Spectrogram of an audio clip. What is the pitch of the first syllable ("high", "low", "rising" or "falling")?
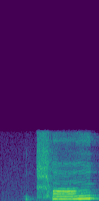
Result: rising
